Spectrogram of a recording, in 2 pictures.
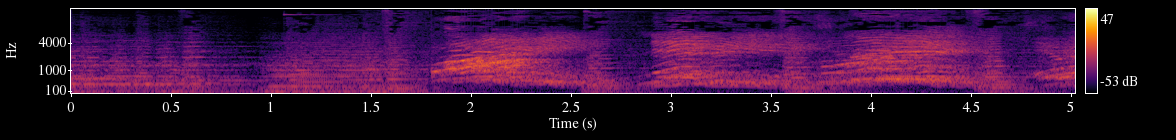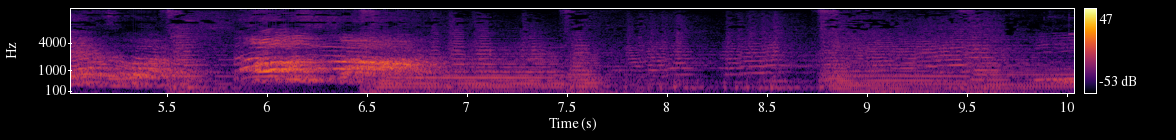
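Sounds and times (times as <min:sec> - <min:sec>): young children singing: 0:01.8 - 0:06.9.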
